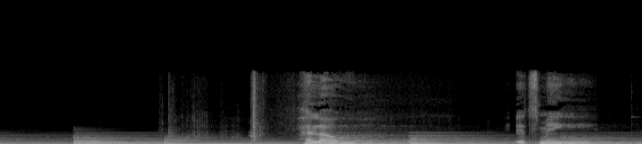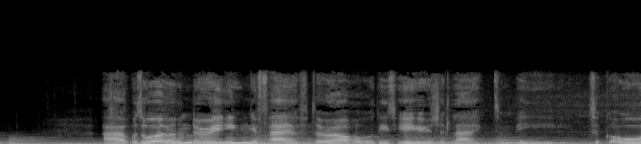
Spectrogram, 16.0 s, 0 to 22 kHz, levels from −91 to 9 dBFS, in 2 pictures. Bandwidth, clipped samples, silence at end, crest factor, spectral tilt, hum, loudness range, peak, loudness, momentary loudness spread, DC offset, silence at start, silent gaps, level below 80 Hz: 11.5 kHz; under 0.1%; 0 s; 18 dB; -5.5 dB/octave; none; 8 LU; -12 dBFS; -30 LUFS; 17 LU; under 0.1%; 0 s; none; -50 dBFS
